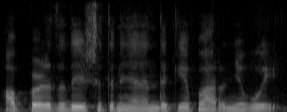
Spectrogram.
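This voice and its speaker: Woman doing a young husband, gruff, scolding, teasing, quick-tempered, loving. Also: fairly low pitch, little pitch movement, dark tone, lightly acted. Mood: apologetic.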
